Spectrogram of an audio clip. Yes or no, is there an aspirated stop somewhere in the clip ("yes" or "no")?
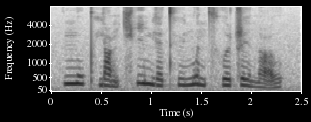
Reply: yes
